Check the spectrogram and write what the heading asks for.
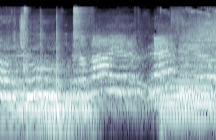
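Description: A soul band playing live, with a male singer's voice carried over sustained keyboard and bass chords. About two seconds in, the low accompaniment drops out for roughly a second while the voice holds a wavering run, then the band comes back in.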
